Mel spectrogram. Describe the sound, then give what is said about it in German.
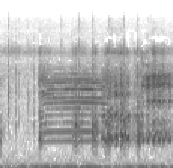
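A sheep bleating in a video game: a faint, drawn-out, wavering cry with a nasal, buzzy tone that holds for about two seconds. “Und das letzte Schaf, das wir brauchen.”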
